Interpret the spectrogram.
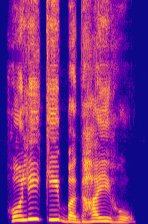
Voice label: Hindi Happy Holi; Greetings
